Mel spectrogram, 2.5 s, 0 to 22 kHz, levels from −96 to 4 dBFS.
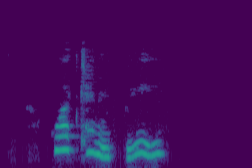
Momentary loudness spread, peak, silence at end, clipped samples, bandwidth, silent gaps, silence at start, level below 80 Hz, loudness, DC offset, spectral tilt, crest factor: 8 LU; -30 dBFS; 0.9 s; under 0.1%; 9.2 kHz; none; 0.55 s; under -90 dBFS; -46 LUFS; under 0.1%; -6.5 dB/octave; 18 dB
